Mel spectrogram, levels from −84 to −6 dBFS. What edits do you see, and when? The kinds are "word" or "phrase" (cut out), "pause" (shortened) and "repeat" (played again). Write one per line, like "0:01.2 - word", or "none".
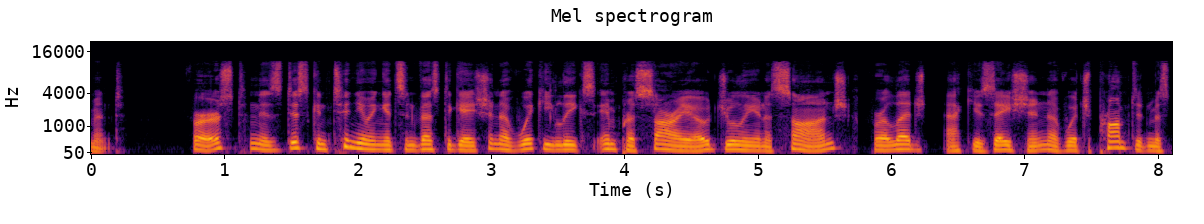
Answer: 0:01.2 - word
0:05.8 - pause
0:06.3 - phrase

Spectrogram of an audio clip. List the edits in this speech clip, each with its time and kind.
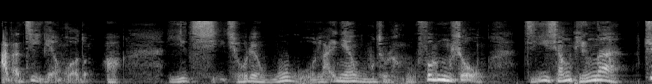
none

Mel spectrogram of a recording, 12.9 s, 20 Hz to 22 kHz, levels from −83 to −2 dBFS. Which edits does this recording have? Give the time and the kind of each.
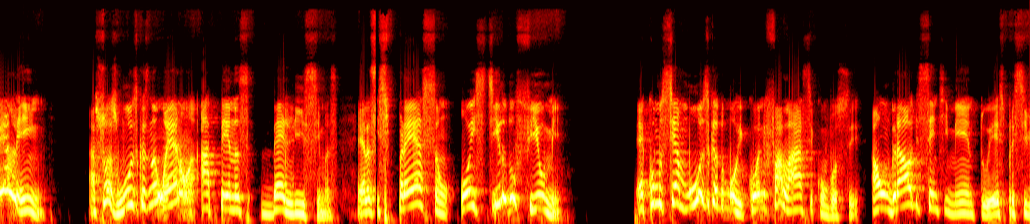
0:04.7 - word
0:10.8 - pause

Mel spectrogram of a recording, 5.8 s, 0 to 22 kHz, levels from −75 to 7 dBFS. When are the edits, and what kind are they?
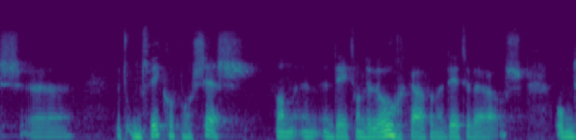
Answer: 0:02.6 - pause
0:03.5 - word

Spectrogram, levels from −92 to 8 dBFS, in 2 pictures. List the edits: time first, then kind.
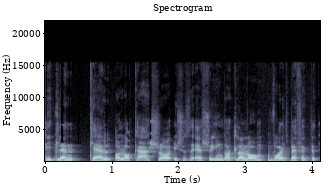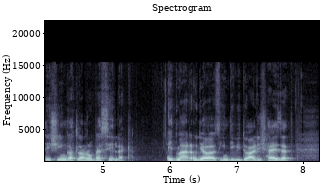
0:03.7 - word
0:05.7 - pause

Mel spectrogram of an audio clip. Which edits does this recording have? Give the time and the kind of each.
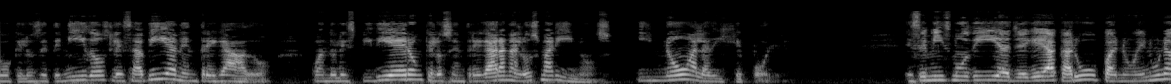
none

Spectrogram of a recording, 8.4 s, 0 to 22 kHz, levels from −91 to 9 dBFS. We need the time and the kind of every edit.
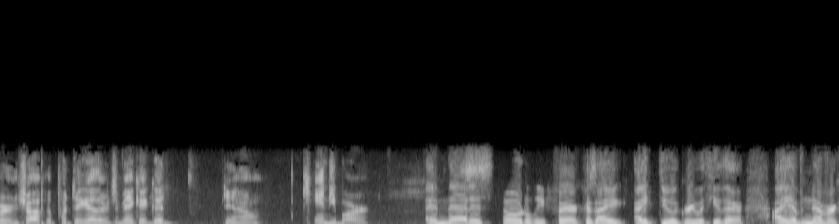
none

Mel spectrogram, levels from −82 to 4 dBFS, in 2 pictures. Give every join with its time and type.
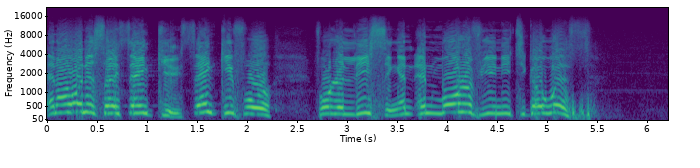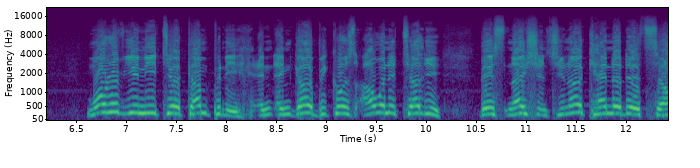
none

